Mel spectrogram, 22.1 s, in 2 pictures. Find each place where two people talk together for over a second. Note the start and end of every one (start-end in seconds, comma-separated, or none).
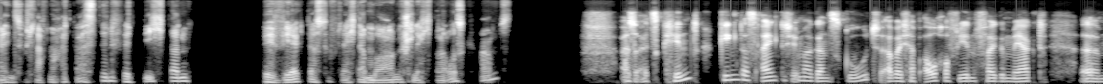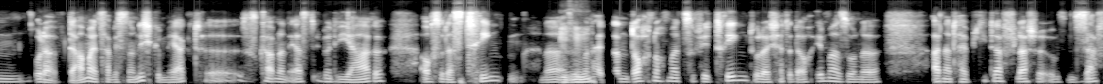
none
